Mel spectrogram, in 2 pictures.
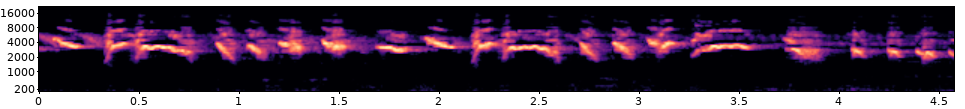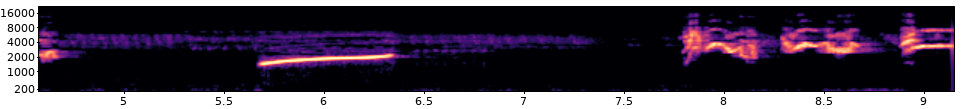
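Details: Kacer poci, an Oriental magpie-robin from Java, pours out fast chattering whistled phrases, falls quiet, gives one upslurred whistle, then resumes the rapid twittering song.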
